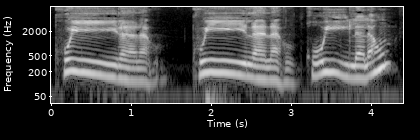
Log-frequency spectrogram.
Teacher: يعني كسر وضم، بس يكون الغالبة الضم · Term: إشمام حركة بحركة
